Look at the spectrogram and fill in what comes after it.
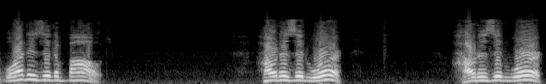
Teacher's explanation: they have a declining uh intonation at the end because we want a factual answer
